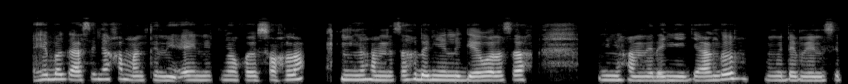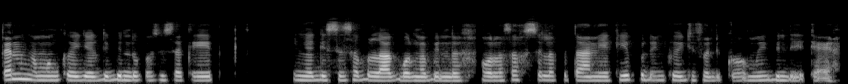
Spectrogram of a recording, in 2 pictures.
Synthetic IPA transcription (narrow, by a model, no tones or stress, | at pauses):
ʔɐjbɐɡaːsiŋɡɐxɐmɐntɛniɐjnit̚ɲɔxɔjsɔxlɐ | ɲiŋɐxɐmnɛsɐxdɐɲiliɡewɐlɐsɐx | ɲiŋɐxɐmnɛdɐɲiɟaŋɡəmudɛmɛnisipɛnŋɡɐmunkəːɟəldibindəkɔsisɐkːɐjit̚ | iŋɡɐɡisisɐbəlaɡ̚bɔlŋɡɐbindəwɐlɐsɐxsilɐpitanjɛkjəpːədɐɲkəɟufɐndikɔmujbindɛkɛ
